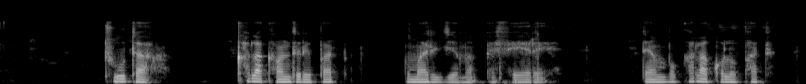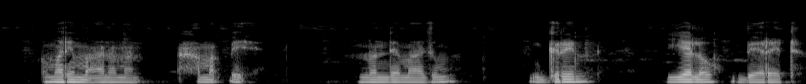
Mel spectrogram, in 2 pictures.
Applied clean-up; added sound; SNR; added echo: none; none; none; none.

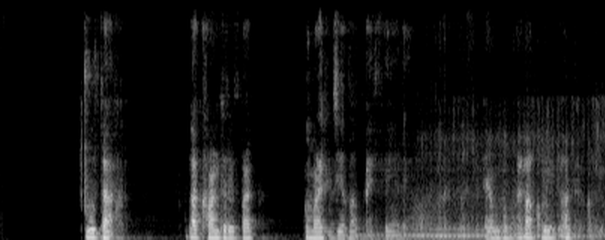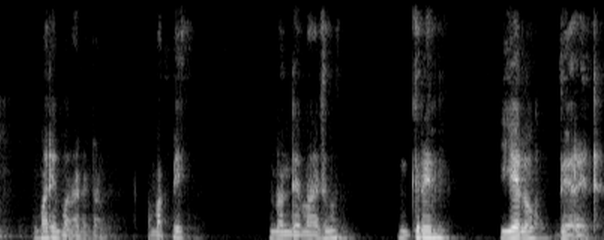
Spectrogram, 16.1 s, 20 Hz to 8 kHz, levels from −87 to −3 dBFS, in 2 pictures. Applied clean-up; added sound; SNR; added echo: neural mask model DeepFilterNet 3.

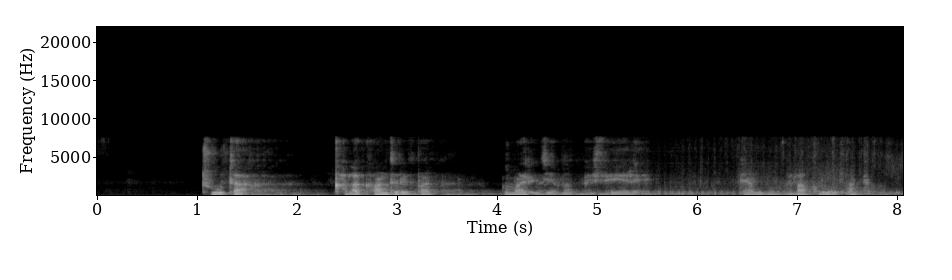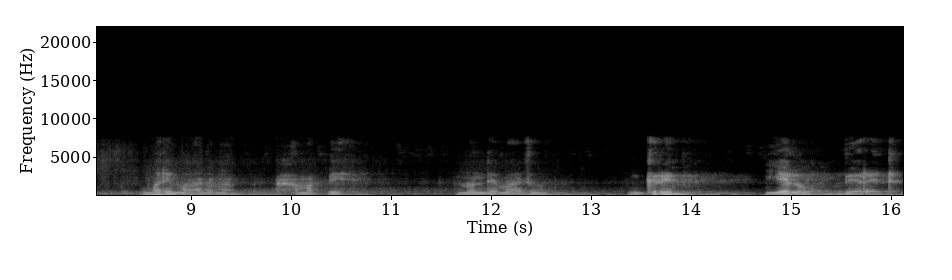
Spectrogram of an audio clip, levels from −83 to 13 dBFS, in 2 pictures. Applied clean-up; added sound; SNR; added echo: neural separator model SepFormer DNS4.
